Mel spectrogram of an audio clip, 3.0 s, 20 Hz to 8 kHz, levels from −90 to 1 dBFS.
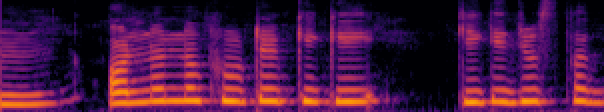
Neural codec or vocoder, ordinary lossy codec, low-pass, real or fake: codec, 16 kHz, 4.8 kbps, FACodec; none; none; fake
